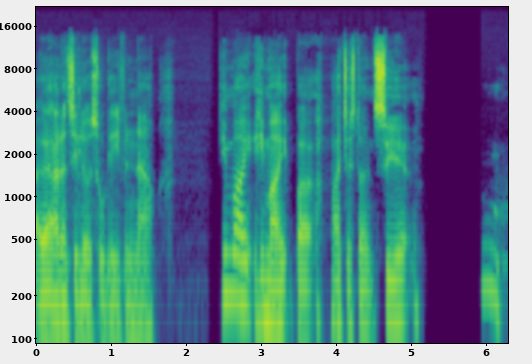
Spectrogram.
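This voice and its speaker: Pausing long and often, a man with a fairly low pitch and a dark, mellow tone speaks with lively intonation. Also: fairly slow pace. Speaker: football livestream host. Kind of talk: casual live stream chat. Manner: low energy. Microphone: mic very close to mouth.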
